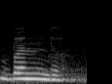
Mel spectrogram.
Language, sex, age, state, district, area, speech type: Marathi, female, 18-30, Maharashtra, Sindhudurg, rural, read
